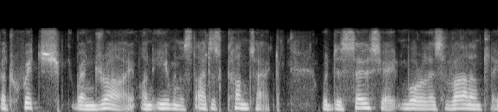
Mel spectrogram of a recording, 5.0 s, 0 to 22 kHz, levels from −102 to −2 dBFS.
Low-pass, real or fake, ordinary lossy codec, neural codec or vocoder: 7.2 kHz; real; Opus, 16 kbps; none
